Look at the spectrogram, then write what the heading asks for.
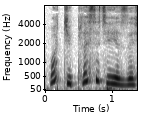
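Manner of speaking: loud, high outraged shout. A narrator's reading. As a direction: shout in anger at the betrayal. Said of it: "shouted Meldrick".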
